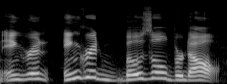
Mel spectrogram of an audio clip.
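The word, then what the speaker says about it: Ingrid Bolsø Berdal: And it stars Dwayne The Rock Johnson, John Hurt, Ian McShane, Joseph Fiennes, and Ingrid Bozell-Berdahl. I don't know if I'm pronouncing that correctly. – Sounds right to me.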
